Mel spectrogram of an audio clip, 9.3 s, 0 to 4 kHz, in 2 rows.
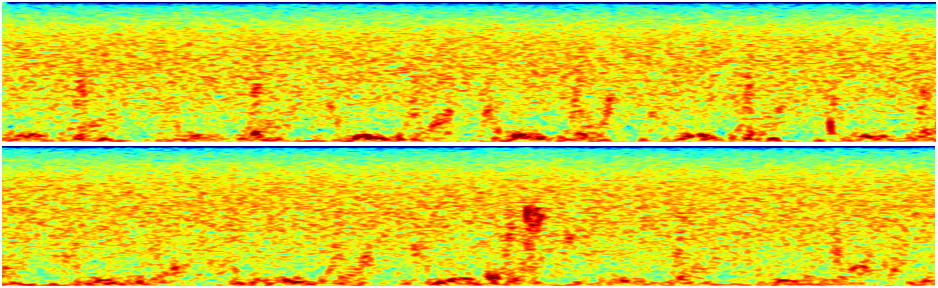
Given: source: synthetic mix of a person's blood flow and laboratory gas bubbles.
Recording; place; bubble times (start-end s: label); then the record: Doppler ultrasound of blood flow; precordium
4.11-4.20 s: bubbles
7.06-7.56 s: bubbles
From the record:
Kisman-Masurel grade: 123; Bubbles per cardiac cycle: 1 to 2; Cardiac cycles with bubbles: 10 to 50%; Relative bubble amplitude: loud (0.450 to 0.775); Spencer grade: 2 (many but less than half of the cardiac periods contain bubble signals, singularly or in groups); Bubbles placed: anywhere in the cardiac cycle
